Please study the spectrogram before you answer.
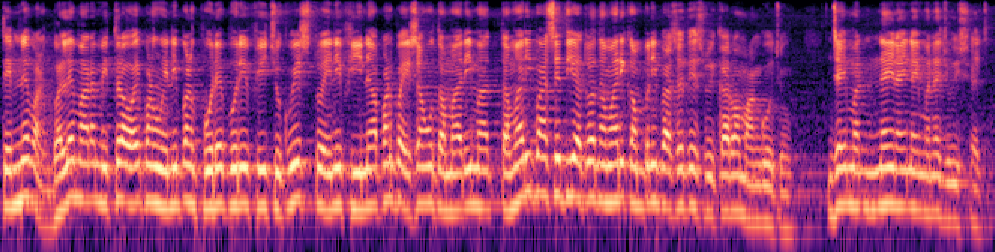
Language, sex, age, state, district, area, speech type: Gujarati, male, 18-30, Gujarat, Surat, urban, spontaneous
